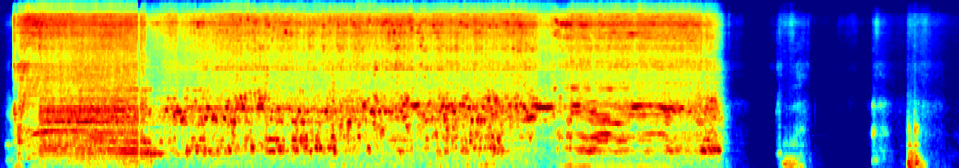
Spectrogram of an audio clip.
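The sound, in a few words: power tool cutting with a dry cutting disc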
